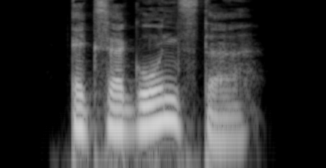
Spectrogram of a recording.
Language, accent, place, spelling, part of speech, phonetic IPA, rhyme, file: German, Germany, Berlin, exergonster, adjective, [ɛksɛʁˈɡoːnstɐ], -oːnstɐ, De-exergonster.ogg
- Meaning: inflection of exergon: 1. strong/mixed nominative masculine singular superlative degree 2. strong genitive/dative feminine singular superlative degree 3. strong genitive plural superlative degree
